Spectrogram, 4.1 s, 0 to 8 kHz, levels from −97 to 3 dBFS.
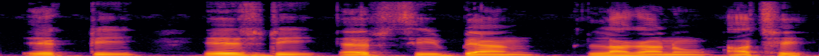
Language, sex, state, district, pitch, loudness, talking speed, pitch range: Bengali, male, West Bengal, Cooch Behar, 135 Hz, -19 LUFS, 75 wpm, 130-140 Hz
